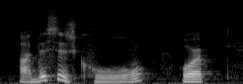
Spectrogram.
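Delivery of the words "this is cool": "this is cool" said slowly, rising at the end. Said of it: "you have an upward inflection of your voice, like".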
